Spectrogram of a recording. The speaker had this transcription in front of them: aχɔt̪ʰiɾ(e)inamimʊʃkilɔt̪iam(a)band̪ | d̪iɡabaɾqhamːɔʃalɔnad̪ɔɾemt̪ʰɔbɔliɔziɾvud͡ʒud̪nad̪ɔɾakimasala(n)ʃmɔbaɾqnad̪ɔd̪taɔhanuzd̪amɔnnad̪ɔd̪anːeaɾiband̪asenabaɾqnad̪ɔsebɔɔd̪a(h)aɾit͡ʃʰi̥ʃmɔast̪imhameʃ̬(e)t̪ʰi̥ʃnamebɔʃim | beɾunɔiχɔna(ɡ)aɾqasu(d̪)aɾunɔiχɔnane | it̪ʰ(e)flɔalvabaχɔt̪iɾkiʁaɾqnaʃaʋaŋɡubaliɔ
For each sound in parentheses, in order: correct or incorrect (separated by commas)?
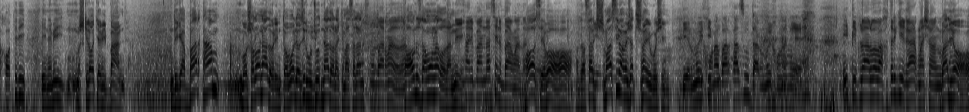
incorrect, incorrect, correct, incorrect, incorrect, incorrect, correct, incorrect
